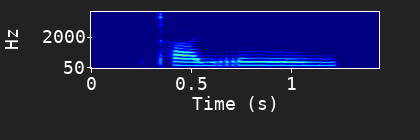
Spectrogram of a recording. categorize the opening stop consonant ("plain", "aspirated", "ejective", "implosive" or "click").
aspirated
